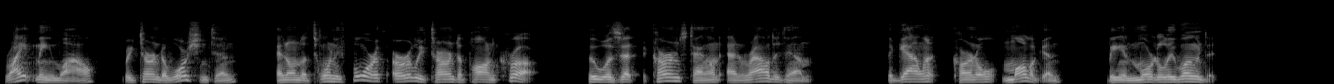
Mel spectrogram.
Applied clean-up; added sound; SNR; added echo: none; none; none; none.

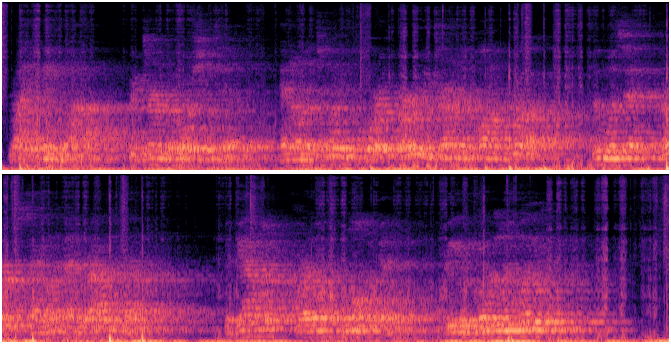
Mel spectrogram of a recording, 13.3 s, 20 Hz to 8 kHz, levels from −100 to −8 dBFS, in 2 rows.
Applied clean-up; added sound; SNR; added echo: none; Writing; -1 dB; reverberation time 2.2 s.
